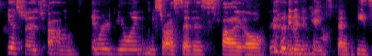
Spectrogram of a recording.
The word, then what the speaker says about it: Aceves: It's always ve. Bay, Aceves.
